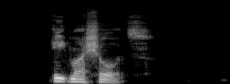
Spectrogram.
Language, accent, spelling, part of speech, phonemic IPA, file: English, Australia, eat my shorts, phrase, /ˈiːt maɪ ˈʃɔːɹts/, En-au-eat my shorts.ogg
- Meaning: An irreverent rebuke or dismissal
